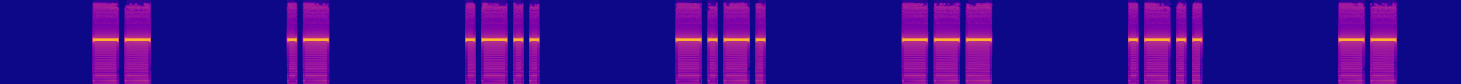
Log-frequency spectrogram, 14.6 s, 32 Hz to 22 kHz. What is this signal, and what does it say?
Morse code, heard as a keyed tone, about 15 wpm, spaced as for 5 wpm, 1000 Hz. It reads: MALCOLM
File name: qotdfiles / 5wpm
